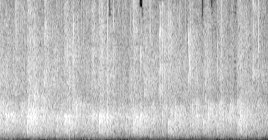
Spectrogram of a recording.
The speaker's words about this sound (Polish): Un aplauso al Señor. Oklaski dla Pana.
